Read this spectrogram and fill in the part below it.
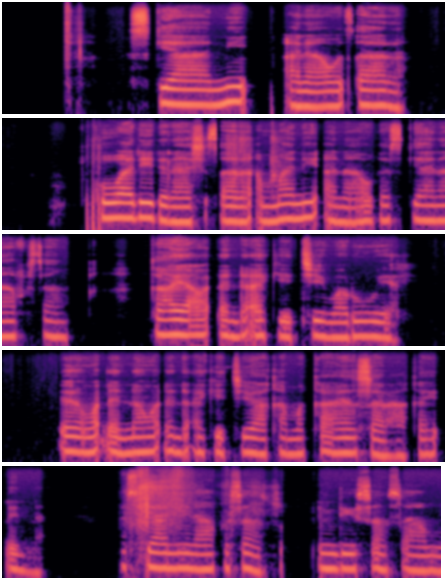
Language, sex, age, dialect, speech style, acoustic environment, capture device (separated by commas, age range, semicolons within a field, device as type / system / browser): Hausa, female, 35-44, Nigeria - Katsina, happy, construction; nature; silence, mobile / Linux / Chrome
